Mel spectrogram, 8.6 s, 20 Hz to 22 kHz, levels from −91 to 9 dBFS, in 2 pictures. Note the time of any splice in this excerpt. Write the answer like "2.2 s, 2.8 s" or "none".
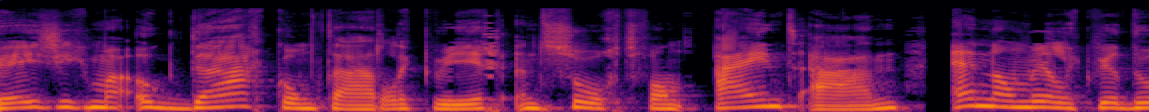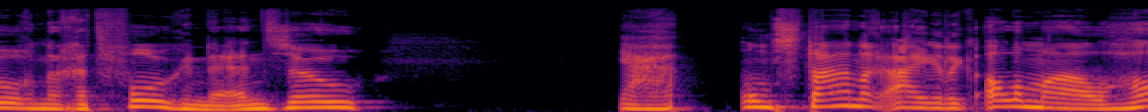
3.5 s, 7.0 s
